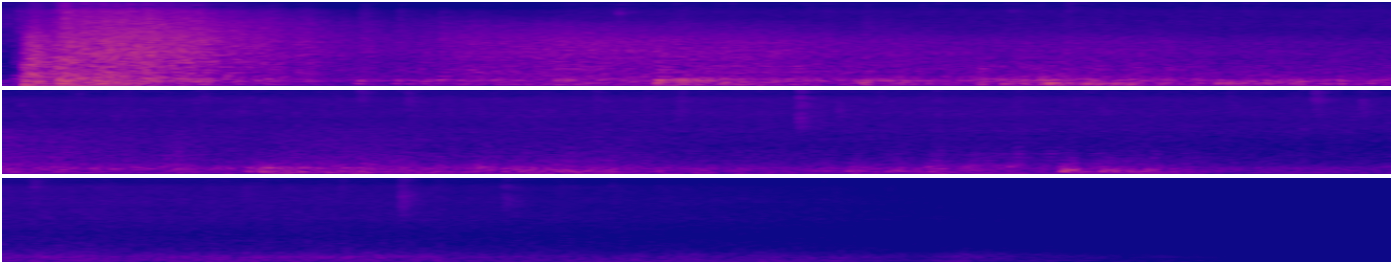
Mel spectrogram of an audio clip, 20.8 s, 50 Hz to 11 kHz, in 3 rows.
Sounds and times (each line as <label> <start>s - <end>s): loud thunder crash 0.0s - 12.9s
distant rain 0.0s - 19.0s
